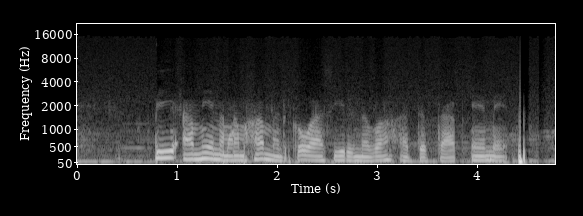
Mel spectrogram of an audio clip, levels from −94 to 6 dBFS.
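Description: Frames out of order: two neighbouring runs, each about 105 ms and consistent with four frames apiece, were decoded in swapped order at 1.47–1.68 s, just before "kowaziri nebo", and again at 4.42–4.63 s. Each stretch plays with its halves exchanged, giving a garbled flutter, without losing time.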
